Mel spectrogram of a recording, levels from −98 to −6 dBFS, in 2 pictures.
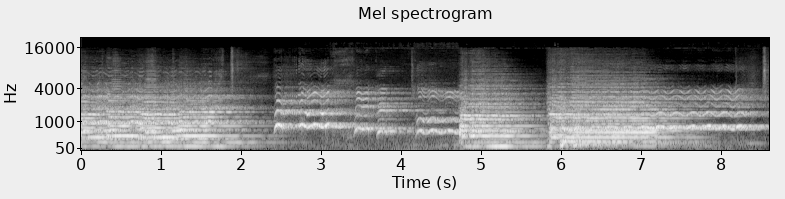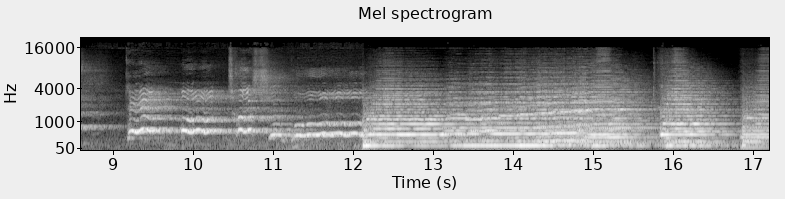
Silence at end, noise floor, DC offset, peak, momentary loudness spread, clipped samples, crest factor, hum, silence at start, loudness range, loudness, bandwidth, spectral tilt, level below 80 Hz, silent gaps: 0 s; -40 dBFS; under 0.1%; -4 dBFS; 9 LU; under 0.1%; 14 dB; none; 0 s; 4 LU; -17 LUFS; 12 kHz; -6.5 dB/octave; -48 dBFS; none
